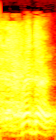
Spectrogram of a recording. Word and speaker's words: weather: वेदर, यहां भी वेदर एच नहीं पढ़ते, लेकिन TH में के दागा साउंड बन रहा, लेकिन वे धर धर तो नहीं बोलता ना अपन, वेदर, ओके।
